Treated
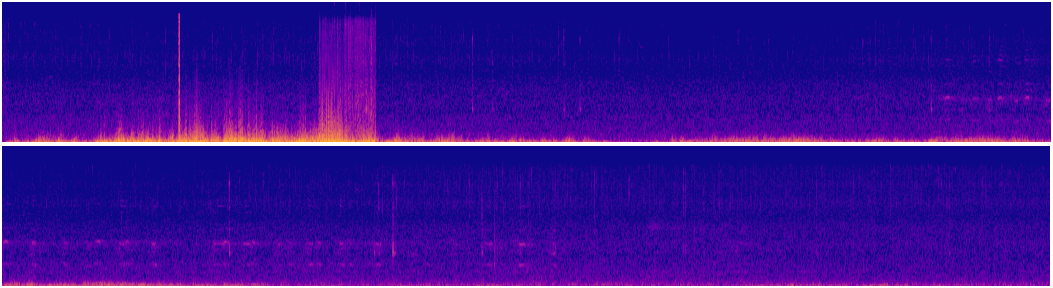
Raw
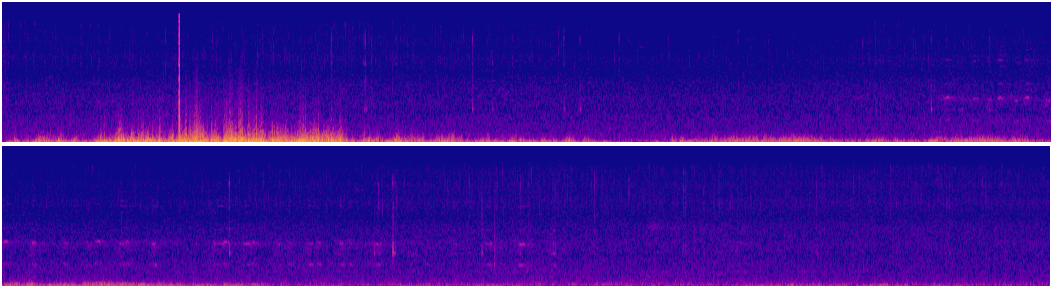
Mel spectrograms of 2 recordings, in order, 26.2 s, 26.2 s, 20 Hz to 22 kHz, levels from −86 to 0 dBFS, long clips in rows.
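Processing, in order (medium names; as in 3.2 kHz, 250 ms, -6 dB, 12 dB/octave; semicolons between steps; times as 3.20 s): 3.97–4.68 s: waveshaping leveller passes 5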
